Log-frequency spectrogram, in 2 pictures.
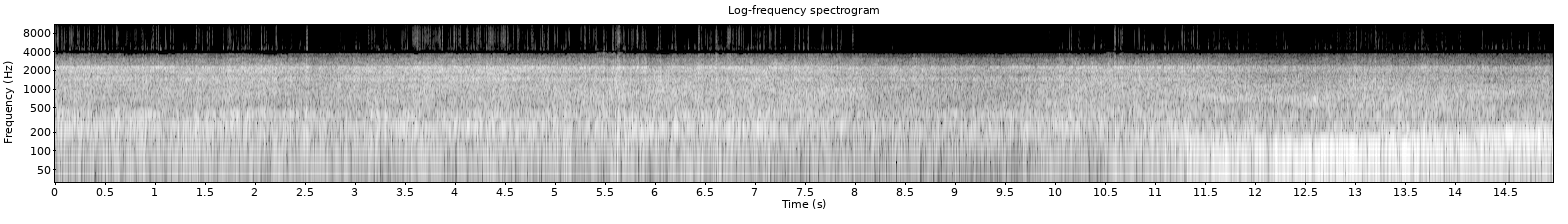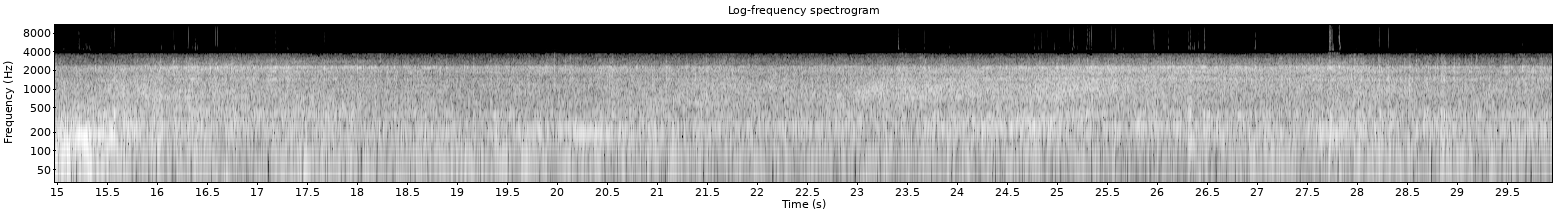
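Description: Lionel O-gauge model train's motor and wheels rumbling steadily along three-rail track, heard from on board the train. The rumble grows louder and deeper about twelve to fifteen seconds in, while the train runs through a tunnel.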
